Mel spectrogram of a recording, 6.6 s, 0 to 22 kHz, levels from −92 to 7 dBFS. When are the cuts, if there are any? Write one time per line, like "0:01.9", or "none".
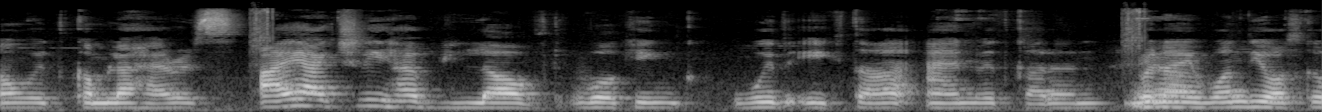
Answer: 0:01.1
0:05.5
